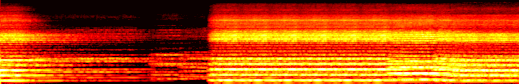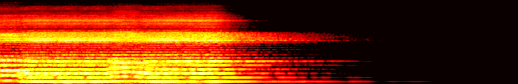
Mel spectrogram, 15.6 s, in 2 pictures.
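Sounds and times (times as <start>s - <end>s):
tenor practice music: 0.0s - 12.3s.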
